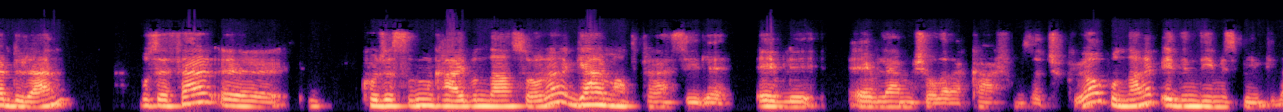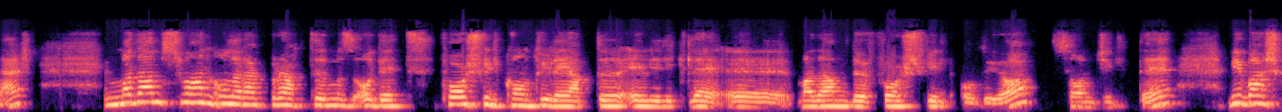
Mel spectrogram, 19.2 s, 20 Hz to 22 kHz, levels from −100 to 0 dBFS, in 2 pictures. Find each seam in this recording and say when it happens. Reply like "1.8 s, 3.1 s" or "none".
10.4 s, 12.9 s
